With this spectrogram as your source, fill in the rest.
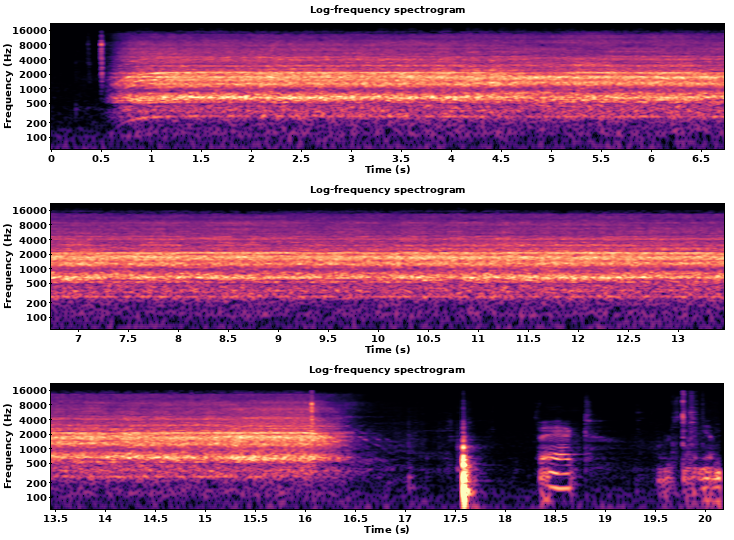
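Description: A hair dryer runs in a steady, loud, unbroken whoosh for about sixteen seconds while drying chalk paste on a sign, then cuts off, followed by a few clicks and handling noises.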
